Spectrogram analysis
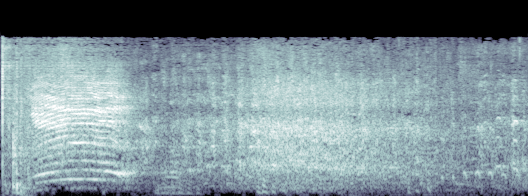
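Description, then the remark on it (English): A long, wavering moo lasting about two seconds, made by human voices imitating a cow as their move in a cow-lake-bomb game, followed by scattered chuckles and laughter that trail off. “We did the cow. We did the cow. We did the cow.”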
